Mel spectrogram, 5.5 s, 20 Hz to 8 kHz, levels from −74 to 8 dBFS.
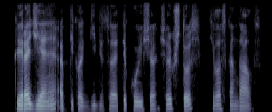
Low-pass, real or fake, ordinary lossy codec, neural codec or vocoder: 7.2 kHz; real; Opus, 16 kbps; none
